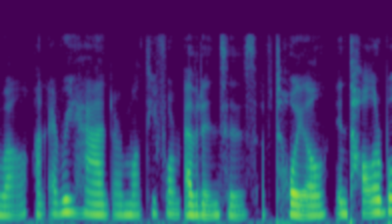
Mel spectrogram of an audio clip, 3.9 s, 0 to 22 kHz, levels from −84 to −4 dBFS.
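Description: Overlap-add ripple runs throughout: badly overlapped frames swing the level by about 60 dB around 50 times a second, giving the speech a harsh, robotic flutter.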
